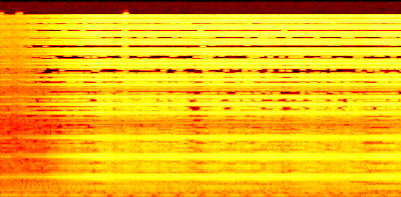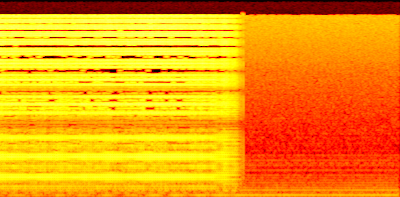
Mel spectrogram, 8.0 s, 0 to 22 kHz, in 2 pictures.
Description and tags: Recordings made with my Zoom H2 and a Maplin Telephone Coil Pick-Up around 2008-2009. Some recorded at home and some at Stansted Airport.
bleep, buzz, coil, electro, field-recording, magnetic, pickup, telephone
